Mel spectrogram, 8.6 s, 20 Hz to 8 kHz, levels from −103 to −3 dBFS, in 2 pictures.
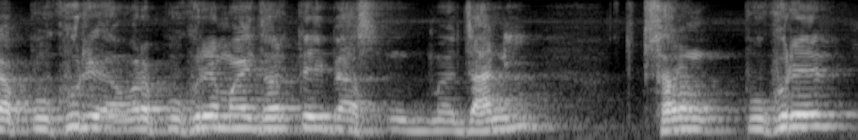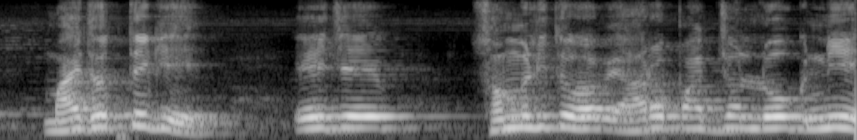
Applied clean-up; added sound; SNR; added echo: none; none; none; none.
